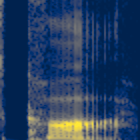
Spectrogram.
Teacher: An American will fully pronounce the R in words like car, bird, butter, here, and world. Most standard British English is non-rhotic. The R is typically not pronounced unless it is followed by a vowel.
